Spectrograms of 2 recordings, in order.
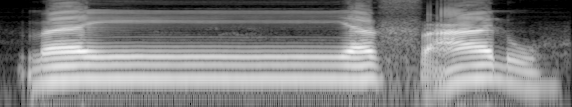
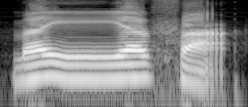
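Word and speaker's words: من يفعل: May yaf'alu, hati-hati dan pada huruf fa jangan memantul, jangan may yaf'alu. Nah, ini memantul fa-nya. Hati-hati, tapi dia bagaimana supaya melafalkan huruf fa yang w, yaitu alirkan nafasnya yaf.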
